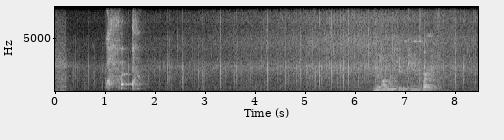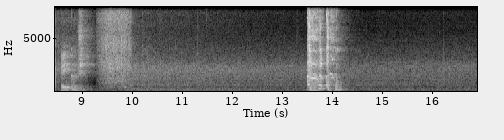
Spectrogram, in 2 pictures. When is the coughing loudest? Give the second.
14 s.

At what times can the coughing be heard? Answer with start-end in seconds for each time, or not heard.
1.0-1.7, 6.4-8.0, 13.5-14.2.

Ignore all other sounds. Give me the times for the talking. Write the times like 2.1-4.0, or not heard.
6.3-9.1.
